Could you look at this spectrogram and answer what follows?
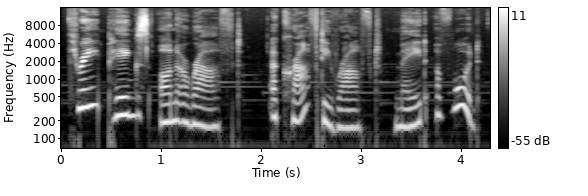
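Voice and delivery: ordinary delivery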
